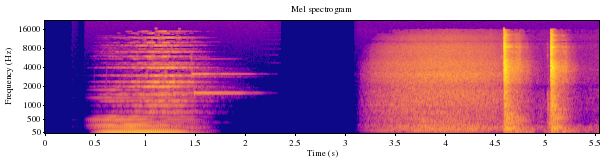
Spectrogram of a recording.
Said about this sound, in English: Hefty door knocker. I've travelled over to West London this morning to visit the home of my FT colleague,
